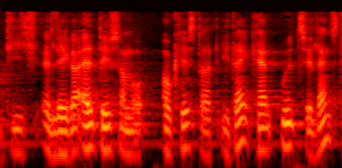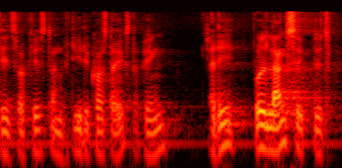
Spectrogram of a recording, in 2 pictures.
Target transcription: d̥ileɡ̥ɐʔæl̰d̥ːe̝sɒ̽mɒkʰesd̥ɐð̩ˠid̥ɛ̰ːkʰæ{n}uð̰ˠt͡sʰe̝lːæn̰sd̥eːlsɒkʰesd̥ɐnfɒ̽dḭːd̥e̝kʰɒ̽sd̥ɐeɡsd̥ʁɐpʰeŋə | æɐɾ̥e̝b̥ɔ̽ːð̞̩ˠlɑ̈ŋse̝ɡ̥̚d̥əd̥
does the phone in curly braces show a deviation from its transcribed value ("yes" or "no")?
no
